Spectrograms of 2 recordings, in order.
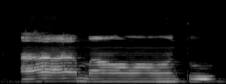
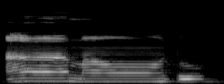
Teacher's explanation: We hide the sound of noon into our nose. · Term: ikhfa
